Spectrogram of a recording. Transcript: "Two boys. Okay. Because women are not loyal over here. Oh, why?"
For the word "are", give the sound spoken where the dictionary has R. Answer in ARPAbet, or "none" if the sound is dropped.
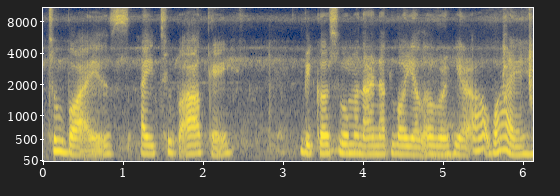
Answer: R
